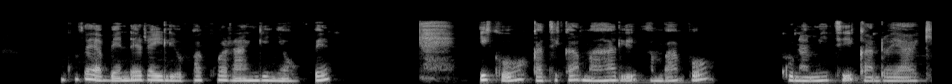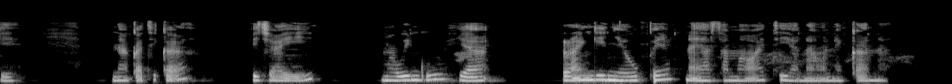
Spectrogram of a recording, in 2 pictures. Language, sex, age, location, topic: Swahili, female, 25-35, Kisii, education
